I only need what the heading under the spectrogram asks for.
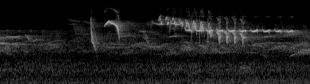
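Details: Brief dawn phrase from a song thrush in Jabłonna, 29 April 2021: a sharp looping whistle followed by a fast, even trill of high repeated notes.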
